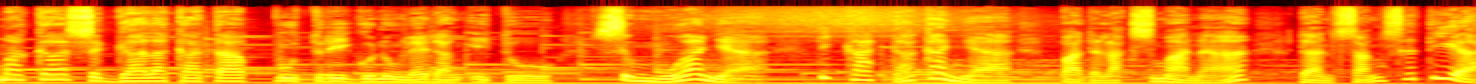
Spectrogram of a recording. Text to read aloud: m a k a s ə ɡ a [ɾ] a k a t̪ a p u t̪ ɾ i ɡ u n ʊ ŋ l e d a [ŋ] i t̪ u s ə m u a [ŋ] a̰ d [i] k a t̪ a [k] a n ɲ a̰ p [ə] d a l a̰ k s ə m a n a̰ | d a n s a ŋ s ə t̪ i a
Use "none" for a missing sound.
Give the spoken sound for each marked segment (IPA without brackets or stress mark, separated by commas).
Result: l, ŋ, ɲ, i, k, a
